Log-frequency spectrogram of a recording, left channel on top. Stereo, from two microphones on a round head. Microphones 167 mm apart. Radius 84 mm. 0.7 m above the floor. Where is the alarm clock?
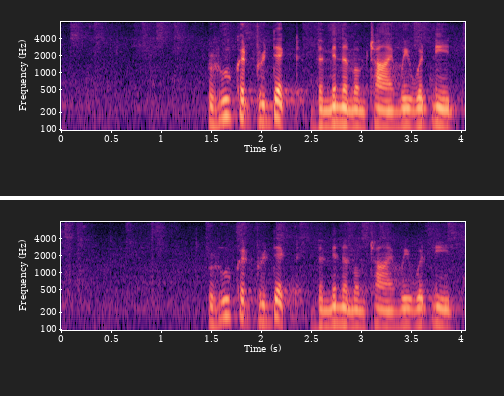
I don't hear an alarm clock.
